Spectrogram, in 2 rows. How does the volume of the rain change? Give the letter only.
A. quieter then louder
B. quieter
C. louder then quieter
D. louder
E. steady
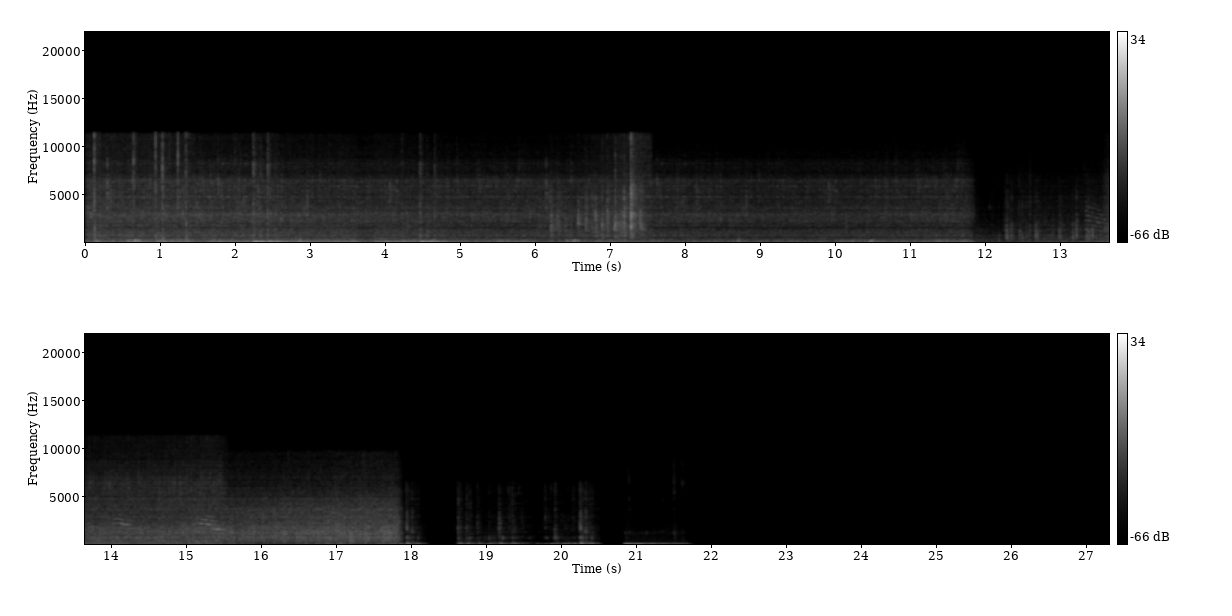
A.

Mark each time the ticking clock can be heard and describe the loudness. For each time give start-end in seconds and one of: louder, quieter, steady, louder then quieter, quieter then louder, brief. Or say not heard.
not heard.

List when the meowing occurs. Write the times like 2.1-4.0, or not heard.
13.3-15.9.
